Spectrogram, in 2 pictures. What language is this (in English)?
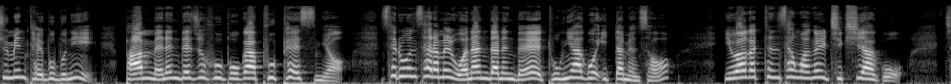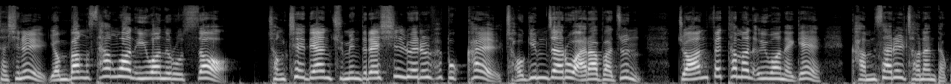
Korean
